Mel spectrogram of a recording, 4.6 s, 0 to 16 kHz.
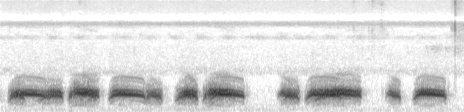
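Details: Spotted dove of the thổ calam calling style, used as a decoy caller, recorded 30 October 2022: rounded low coos in quick series, long and short notes mixed, one brief gap midway; faint constant high-pitched hum.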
